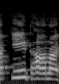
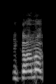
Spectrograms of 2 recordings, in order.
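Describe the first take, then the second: First: कीठाना said with a long kee and aspirated th, kee-THAA-naa; corrected name. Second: ठिकाना said with a plain t sound first, as the word for place; starts the name as ठिकाना, ti-KAA-naa; slip of the tongue. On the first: Quiz teacher corrects himself to the village name कीठाना. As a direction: fix the name to कीठाना, firmly. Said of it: "ठिकाना गांव, कीठाना". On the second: Quiz teacher misreads the village name as ठिकाना. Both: Real, not acted.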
